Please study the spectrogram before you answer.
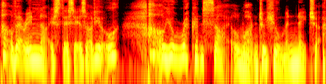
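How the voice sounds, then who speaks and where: A man voicing a languid, peevish gentleman invalid in an audiobook, with a fussy, affectedly fragile, sarcastic drawl. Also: high-pitched, expressive, unhurried, husky, dry recording, clean studio sound, voice pushed up, full character voice. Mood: playful, mocking. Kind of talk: dramatised audiobook character voice.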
